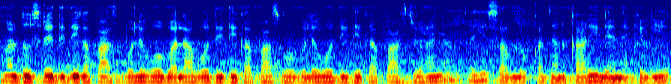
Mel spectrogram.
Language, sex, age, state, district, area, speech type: Hindi, female, 45-60, Bihar, Madhepura, rural, spontaneous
